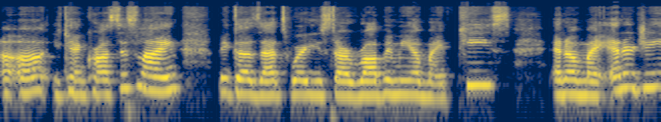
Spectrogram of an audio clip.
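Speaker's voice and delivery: ordinary delivery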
